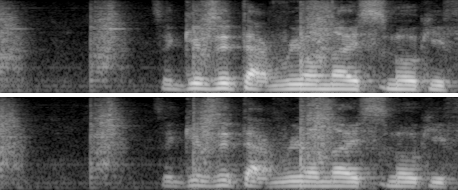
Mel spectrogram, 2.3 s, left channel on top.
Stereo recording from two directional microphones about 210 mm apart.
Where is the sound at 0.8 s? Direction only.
60° left (ahead or behind).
